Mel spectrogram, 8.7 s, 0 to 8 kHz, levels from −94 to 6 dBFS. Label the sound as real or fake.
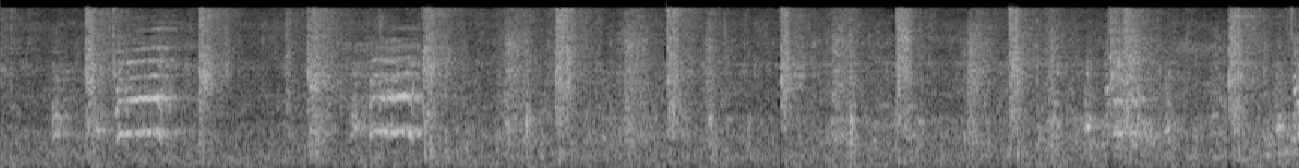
fake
